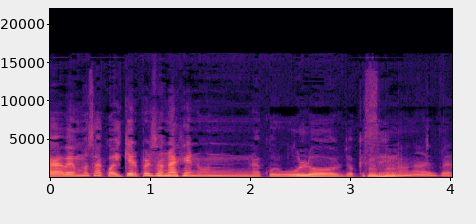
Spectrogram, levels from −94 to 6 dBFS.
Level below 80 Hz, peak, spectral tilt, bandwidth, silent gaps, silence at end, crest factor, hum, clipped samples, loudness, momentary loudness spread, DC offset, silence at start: -46 dBFS; -4 dBFS; -7 dB/octave; 14.5 kHz; none; 0 s; 16 dB; none; under 0.1%; -20 LUFS; 8 LU; under 0.1%; 0 s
